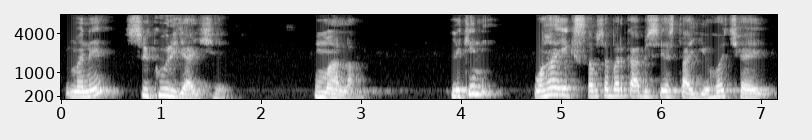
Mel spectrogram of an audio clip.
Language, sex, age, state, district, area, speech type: Maithili, male, 30-45, Bihar, Madhubani, rural, spontaneous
